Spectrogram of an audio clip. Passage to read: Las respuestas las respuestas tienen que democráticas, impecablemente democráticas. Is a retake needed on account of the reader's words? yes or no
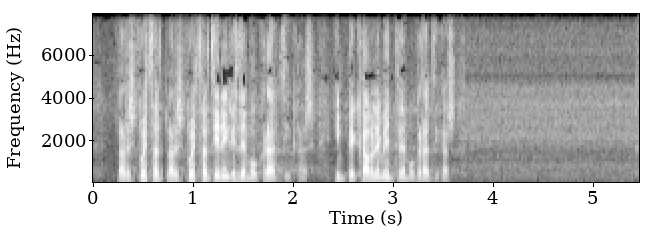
no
